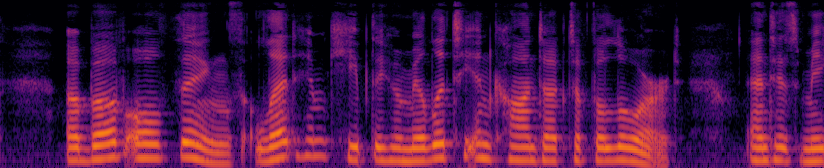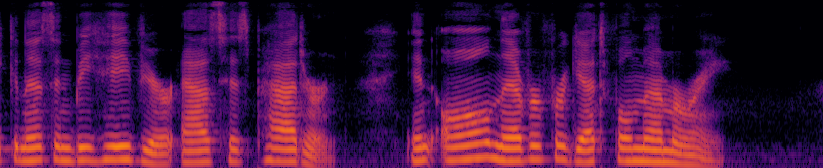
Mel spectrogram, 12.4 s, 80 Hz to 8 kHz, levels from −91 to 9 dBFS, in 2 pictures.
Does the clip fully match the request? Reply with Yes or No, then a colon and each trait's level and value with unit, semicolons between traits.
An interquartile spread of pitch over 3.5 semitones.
No: narrow, 2.4 semitones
